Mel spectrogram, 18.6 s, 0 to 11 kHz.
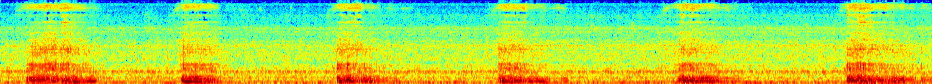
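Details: Loud, low, rumbling snores in deep sleep on each in-breath, about 18 a minute, with quiet gaps between; the snorer recorded themselves.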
